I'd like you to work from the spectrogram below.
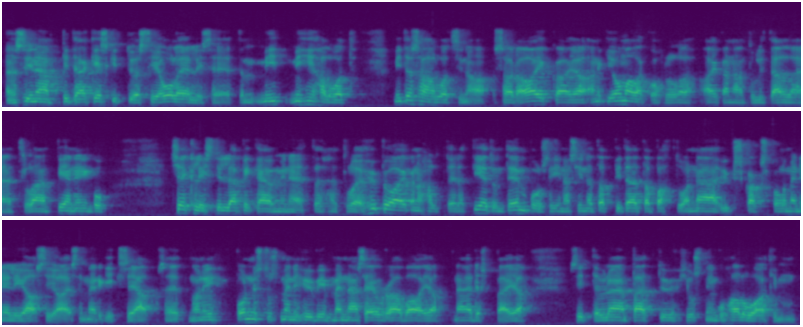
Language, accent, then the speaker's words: Finnish; Tampere, Pirkanmaa, Finland; also born or lived in Helsinki; paikallinen PMX-pyörä pyöräseura tässä Tampereella ja sinne vedän laitreenejä. Vedin okay. jo viime vuonna ja nyt sitten niin toinen vuosi jatkuu ja on tehnyt sitä aiemmin Helsingissäkin pari vuotta, mutta nyt oikein kiva tässä näin ihan kotikonnuilla tehdä samaa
